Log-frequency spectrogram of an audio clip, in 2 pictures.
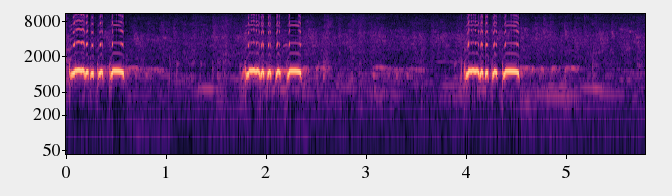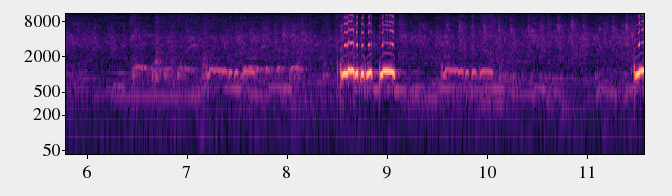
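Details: Lure recording of a lively local zebra dove singing to stir quiet doves into song. Loud rolling coo phrases of quick stuttered notes recur about every two to four seconds, with softer cooing from other doves in between.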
